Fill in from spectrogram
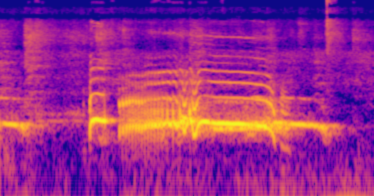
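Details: A single sustained, slightly wavering coo of nearly two seconds from a male Eurasian collared dove calling the female to the nest as the pair courts, preceded by a brief higher note.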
